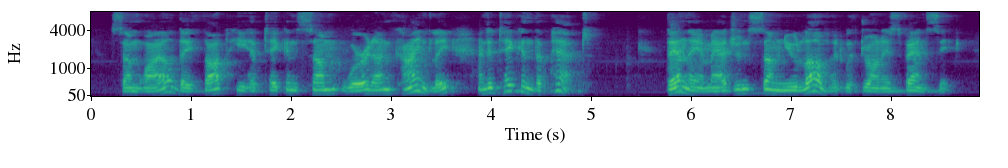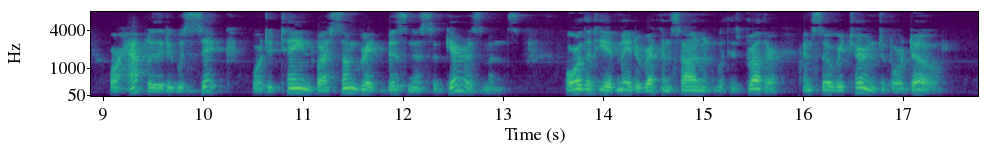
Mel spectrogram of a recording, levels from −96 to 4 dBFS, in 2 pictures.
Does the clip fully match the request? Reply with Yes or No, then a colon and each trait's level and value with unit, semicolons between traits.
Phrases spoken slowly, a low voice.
No: average, 180 wpm; low, 120 Hz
